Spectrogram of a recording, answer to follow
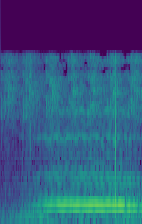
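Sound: cow mooing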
